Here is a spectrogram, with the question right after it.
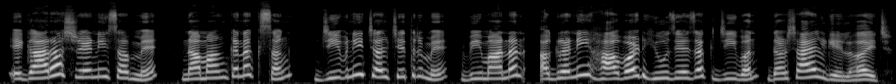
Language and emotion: Maithili, neutral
